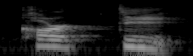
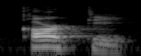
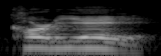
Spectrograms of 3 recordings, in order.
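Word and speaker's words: Cartier: way to say it you don't say the r you say CTI CTI like cardi B but without the B it's just CTI and the American way to say it properly is cardier but in French the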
